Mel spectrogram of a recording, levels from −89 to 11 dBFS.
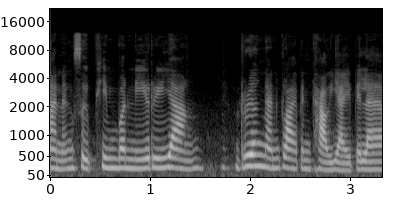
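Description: At 1.71 to 1.73 s the speech makes a skip ahead: roughly 0.7 s of audio was discarded while later packets were already queued, so playback jumps forward with no gap filled, and the two sides of the cut are butted together almost directly.

From 1.81 to 3.31 s a jitter buffer speed-up follows. Having held excess audio, the receiver repeatedly trimmed short pitch-period-length pieces, about 100 ms in total, to cut latency. The speech runs at about 108% of its normal rate with unchanged pitch and sounds hurried.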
